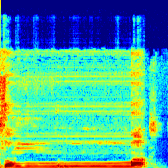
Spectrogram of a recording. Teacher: मा बोल के नहीं खींचना, सुम्मा, बस एक हरकत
